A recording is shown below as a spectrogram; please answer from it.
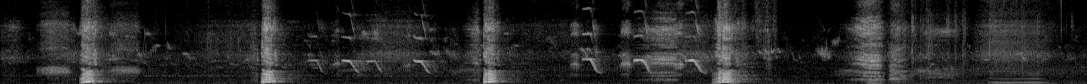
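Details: Big Pakistani bully kutta, a heavy-boned pure pak bully dog in Pakistan, giving four deep single barks spaced about two seconds apart, followed by a fainter bark, with faint chirping birds and a brief tone in the background.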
